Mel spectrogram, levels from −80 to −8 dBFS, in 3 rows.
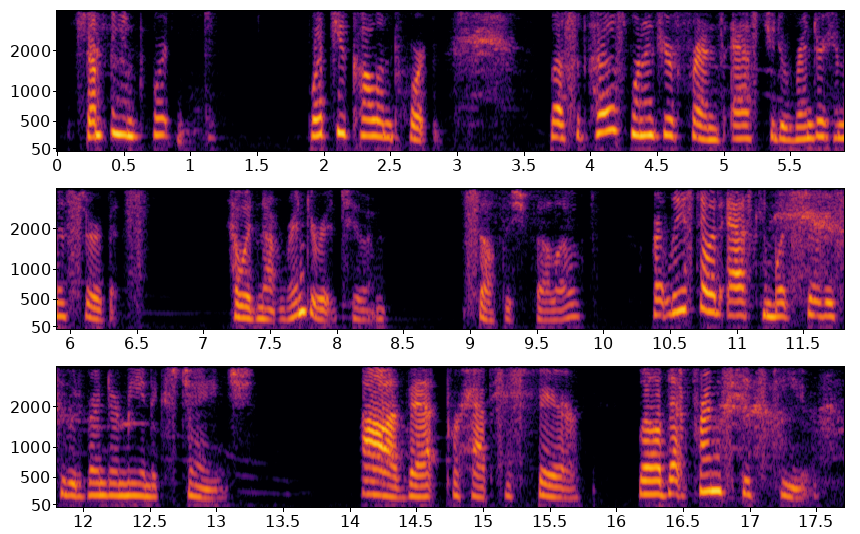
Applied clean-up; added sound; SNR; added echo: neural mask model RNNoise.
